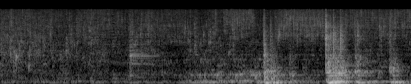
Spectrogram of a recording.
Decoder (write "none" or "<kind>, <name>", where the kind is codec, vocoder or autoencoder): none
